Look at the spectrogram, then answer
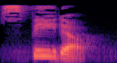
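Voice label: "speedup", English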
